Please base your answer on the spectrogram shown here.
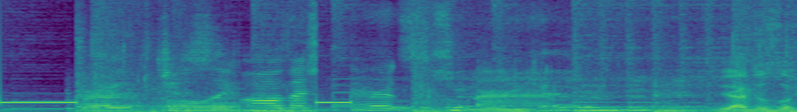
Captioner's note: beep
